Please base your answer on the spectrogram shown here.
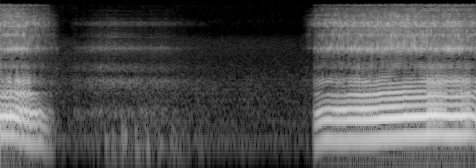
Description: Snoring is the hoarse or harsh sound that occurs when air flows past relaxed tissues in your throat, causing the tissues to vibrate as you breathe.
